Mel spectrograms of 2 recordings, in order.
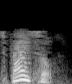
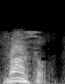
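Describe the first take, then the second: First: The first vowel sounds like 'eye', as in Faisal. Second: The first vowel sounds like 'ah', as in fossil. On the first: This is how the name is said in Arabic. "that's not how you pronounce it in Arabic. It's Faisal" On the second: This is how the name's bearer says it. "he pronounces it Fossil"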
